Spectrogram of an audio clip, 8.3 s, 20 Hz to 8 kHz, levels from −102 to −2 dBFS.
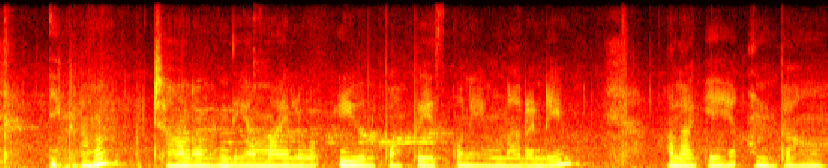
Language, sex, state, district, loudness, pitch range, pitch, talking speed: Telugu, female, Andhra Pradesh, Annamaya, -16 LUFS, 180-190 Hz, 185 Hz, 70 wpm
